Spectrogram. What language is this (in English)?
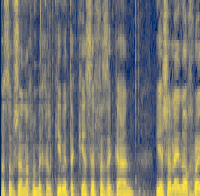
Hebrew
